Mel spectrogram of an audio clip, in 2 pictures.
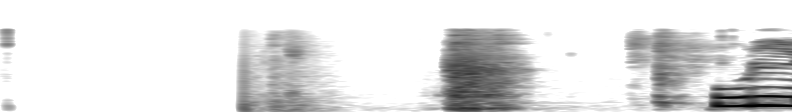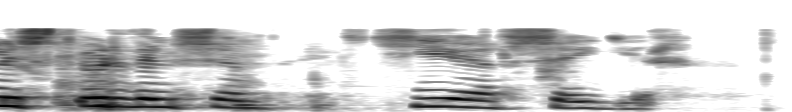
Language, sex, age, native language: Icelandic, male, 8, French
